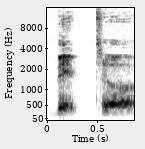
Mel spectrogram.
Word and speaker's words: Beth: B-E-T-H, c'est comme ça, il est écrit en anglais, Beth, et vous prononcez Beth.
